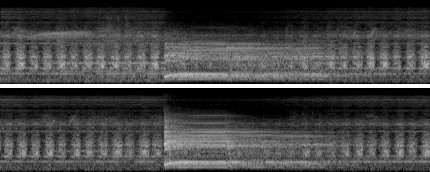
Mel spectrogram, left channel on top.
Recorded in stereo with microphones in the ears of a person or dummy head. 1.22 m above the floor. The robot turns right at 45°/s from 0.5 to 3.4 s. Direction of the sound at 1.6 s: 60° right.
